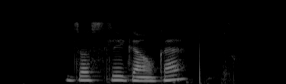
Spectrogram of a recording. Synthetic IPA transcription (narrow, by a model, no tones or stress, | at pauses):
d͡zʌsleɡãw̃ka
